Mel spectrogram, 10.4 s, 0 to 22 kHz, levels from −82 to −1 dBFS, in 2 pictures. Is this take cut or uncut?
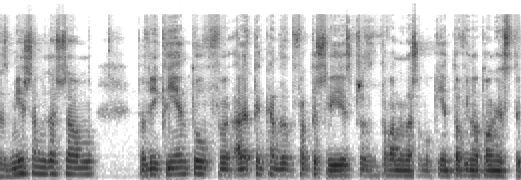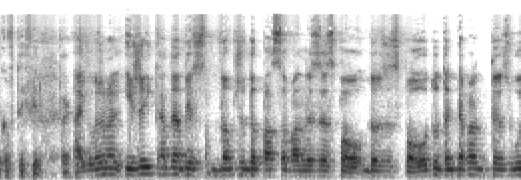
cut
